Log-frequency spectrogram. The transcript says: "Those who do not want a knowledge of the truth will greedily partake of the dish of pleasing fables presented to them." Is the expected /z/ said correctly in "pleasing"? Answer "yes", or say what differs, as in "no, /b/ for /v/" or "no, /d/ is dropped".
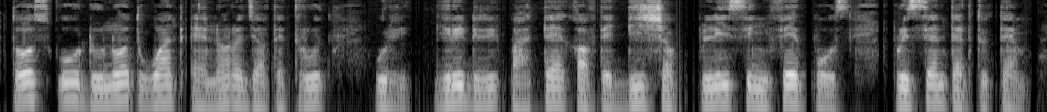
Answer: no, /s/ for /z/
